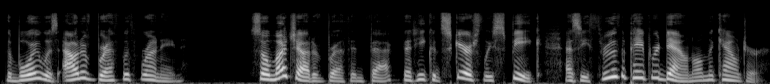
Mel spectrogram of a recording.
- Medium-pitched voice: No, high, 205 Hz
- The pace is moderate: No, fast, 225 wpm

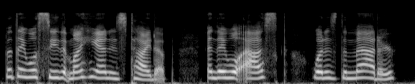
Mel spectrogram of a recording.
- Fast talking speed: Yes, fast, 260 wpm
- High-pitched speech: Yes, very high, 290 Hz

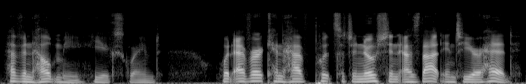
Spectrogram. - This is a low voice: Yes, low, 120 Hz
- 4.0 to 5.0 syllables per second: No, 5.2 syllables/s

